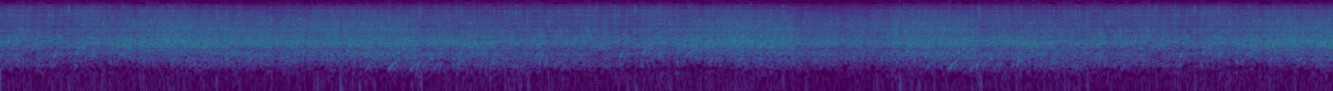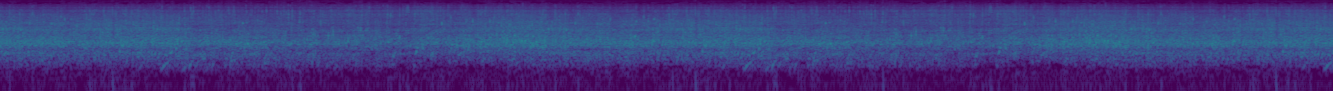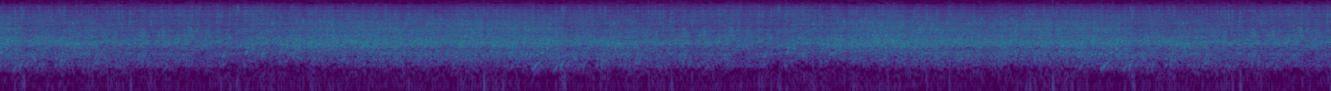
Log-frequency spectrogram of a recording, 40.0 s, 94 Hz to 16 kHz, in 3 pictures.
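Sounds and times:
flowing water rushing: 0:00.0 - 0:39.9.

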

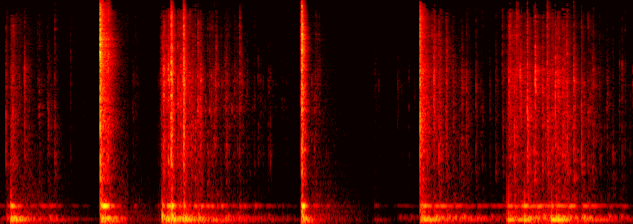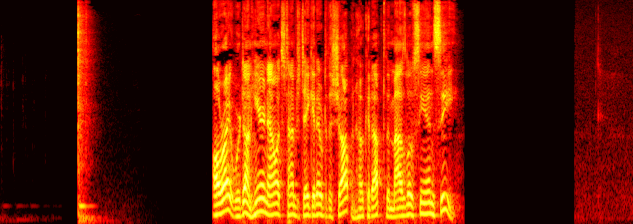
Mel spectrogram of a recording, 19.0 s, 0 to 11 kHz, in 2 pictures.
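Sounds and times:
computer keyboard typing: 0:02.4 - 0:03.9, 0:06.3 - 0:09.6.

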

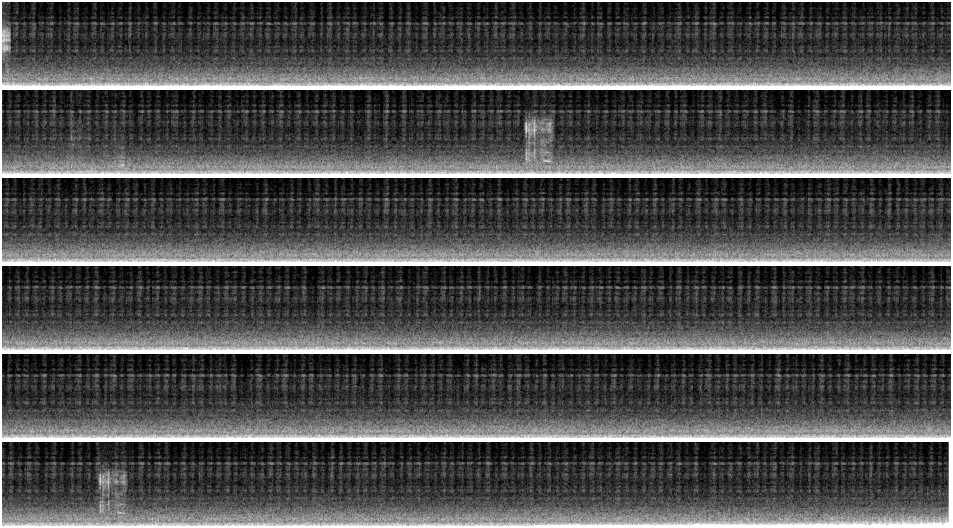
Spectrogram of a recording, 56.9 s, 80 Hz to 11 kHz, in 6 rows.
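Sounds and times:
faint steady hiss: 0:00.0 - 0:56.9
low hum: 0:52.6 - 0:56.9
faint high-pitched sound: 0:52.7 - 0:56.9.

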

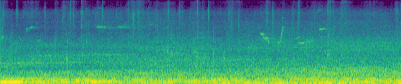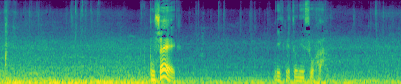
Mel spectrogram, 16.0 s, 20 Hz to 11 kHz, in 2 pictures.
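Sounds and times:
scuffling clicks: 0:00.2 - 0:11.1, 0:11.8 - 0:16.0
dogs growling: 0:00.7 - 0:05.1.

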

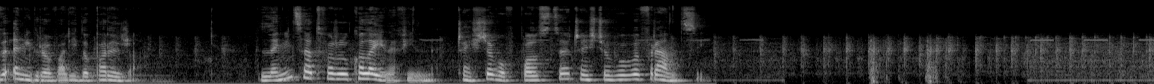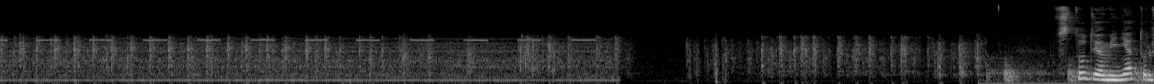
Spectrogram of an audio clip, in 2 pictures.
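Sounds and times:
rapid clatter of clicks: 0:00.9 - 0:03.2, 0:07.1 - 0:23.0.

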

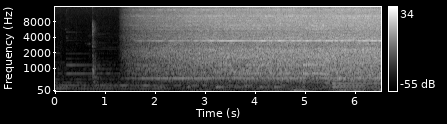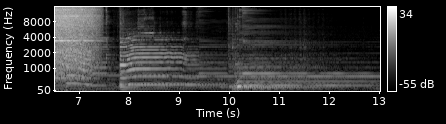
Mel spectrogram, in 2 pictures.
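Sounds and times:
vacuum cleaner running: 0:01.3 - 0:07.6.

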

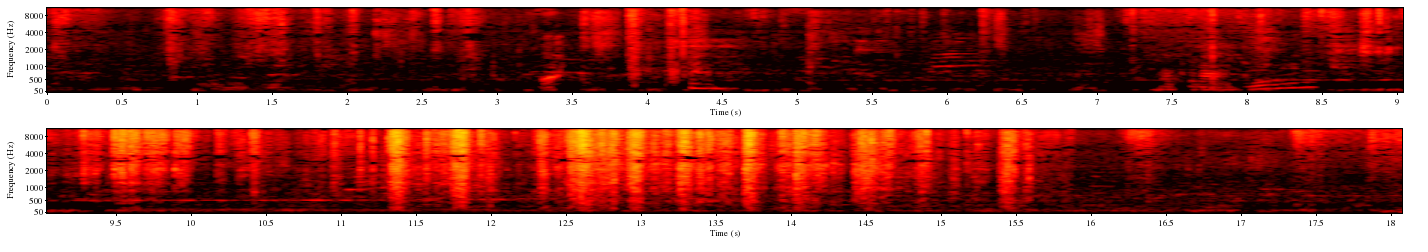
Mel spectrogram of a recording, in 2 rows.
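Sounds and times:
plastic bag crinkling: 0:07.3 - 0:16.2.

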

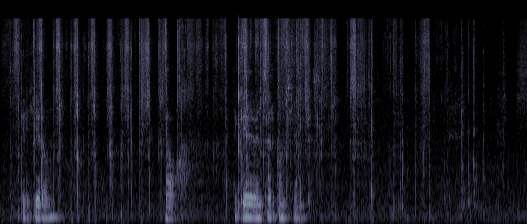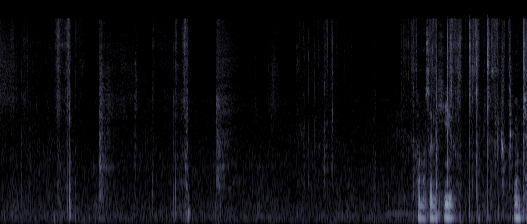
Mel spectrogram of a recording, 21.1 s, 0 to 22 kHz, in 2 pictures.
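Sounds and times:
cards rustling and clicking: 0:00.2 - 0:10.1, 0:16.4 - 0:17.4, 0:18.6 - 0:21.0.

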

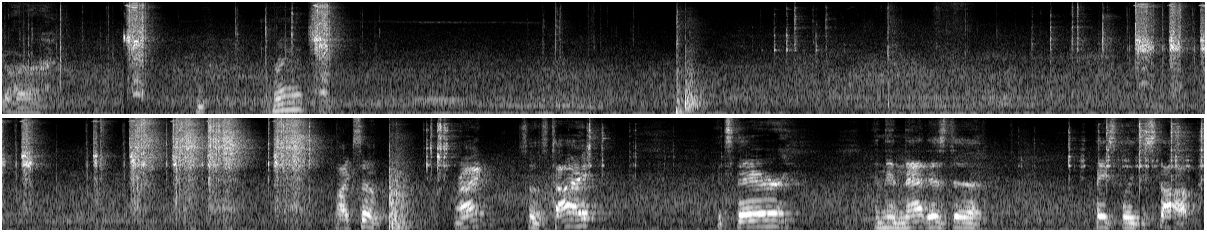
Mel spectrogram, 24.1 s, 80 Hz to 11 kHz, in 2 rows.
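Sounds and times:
wrench clicking on metal: 0:00.2 - 0:01.6, 0:10.2 - 0:15.2, 0:22.2 - 0:24.0.

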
